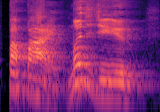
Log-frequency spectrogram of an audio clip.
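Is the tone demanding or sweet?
demanding. It sounds rude and demanding.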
